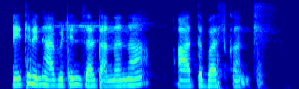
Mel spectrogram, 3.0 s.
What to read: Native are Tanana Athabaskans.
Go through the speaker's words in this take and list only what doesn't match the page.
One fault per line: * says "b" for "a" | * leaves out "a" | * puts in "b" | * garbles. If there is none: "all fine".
* puts in "inhabitants"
